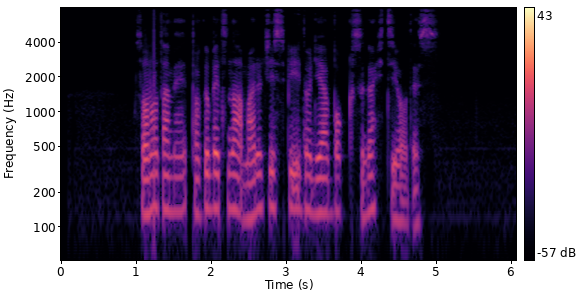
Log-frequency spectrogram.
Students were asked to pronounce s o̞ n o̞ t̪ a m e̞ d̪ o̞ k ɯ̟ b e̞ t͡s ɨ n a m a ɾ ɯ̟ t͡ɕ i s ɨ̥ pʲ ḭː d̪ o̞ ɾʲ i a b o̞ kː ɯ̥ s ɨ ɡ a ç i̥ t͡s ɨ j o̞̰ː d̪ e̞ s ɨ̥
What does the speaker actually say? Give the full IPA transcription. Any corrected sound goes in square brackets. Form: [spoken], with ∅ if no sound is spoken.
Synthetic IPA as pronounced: s o̞ n o̞ t̪ a m e̞ [t̪] o̞ k ɯ̟ b e̞ t͡s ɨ n a m a ɾ ɯ̟ t͡ɕ i s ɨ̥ pʲ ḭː d̪ o̞ ɾʲ i a b o̞ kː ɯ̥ s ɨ ɡ a ç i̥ t͡s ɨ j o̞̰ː d̪ e̞ s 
